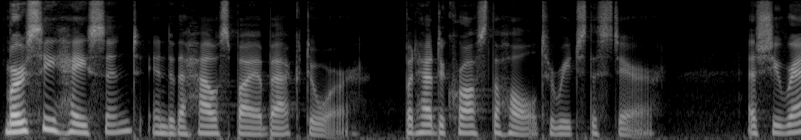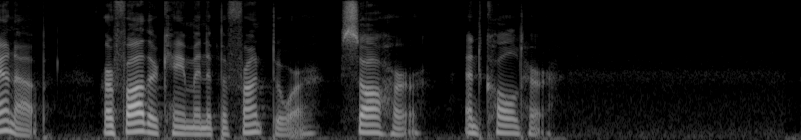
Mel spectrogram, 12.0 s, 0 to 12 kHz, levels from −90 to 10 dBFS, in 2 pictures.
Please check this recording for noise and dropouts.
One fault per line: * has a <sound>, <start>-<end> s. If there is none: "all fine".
all fine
